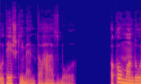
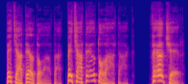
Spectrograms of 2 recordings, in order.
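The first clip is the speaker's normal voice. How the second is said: yelled alarm; 5 semitones higher, 3 dB louder than usual. A narrator's reading. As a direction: cry for the medic, climbing higher. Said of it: "ordította Kis".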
